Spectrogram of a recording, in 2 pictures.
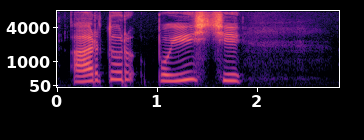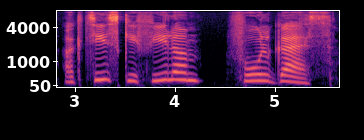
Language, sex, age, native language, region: Slovenian, female, 30-49, Slovenian, Central Slovenia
